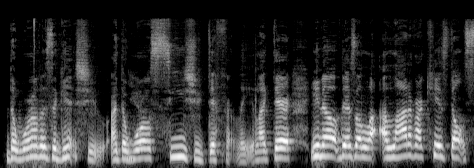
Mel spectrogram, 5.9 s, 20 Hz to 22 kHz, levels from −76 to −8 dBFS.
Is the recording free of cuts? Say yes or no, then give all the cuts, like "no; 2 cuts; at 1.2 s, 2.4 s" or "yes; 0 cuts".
yes; 0 cuts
